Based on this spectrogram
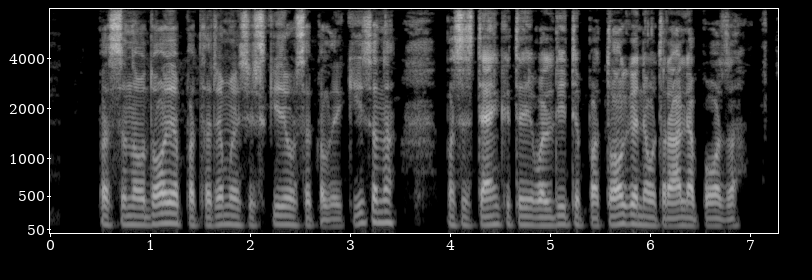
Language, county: Lithuanian, Šiauliai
